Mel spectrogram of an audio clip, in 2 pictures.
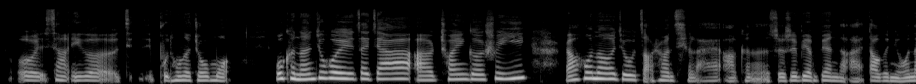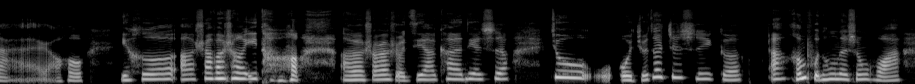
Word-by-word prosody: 呃， 190 Hz, -7 st, -5 dB
像 195 Hz, -4 st, -6 dB
一 180 Hz, -, -5 dB
个 185 Hz, -1 st, -6 dB, 0.4 s
普 -, -, -6 dB
通 190 Hz, +2 st, -3 dB
的 190 Hz, -, -2 dB
周 185 Hz, 0 st, -3 dB
末， 180 Hz, -3 st, -5 dB, 0.4 s
我 265 Hz, +1 st, +2 dB
可 270 Hz, -1 st, +2 dB
能 235 Hz, 0 st, +3 dB
就 290 Hz, 0 st, +2 dB
会 270 Hz, -2 st, +4 dB
在 255 Hz, 0 st, -2 dB
家， 255 Hz, +1 st, +1 dB
啊， 200 Hz, -4 st, -2 dB
穿 230 Hz, +4 st, -4 dB
一 -, -, -2 dB
个 230 Hz, -1 st, -2 dB
睡 260 Hz, +3 st, -2 dB
衣， 290 Hz, +4 st, +1 dB, 0.4 s
然 195 Hz, +3 st, 0 dB
后 280 Hz, -, +2 dB
呢， 260 Hz, -2 st, +4 dB
就 225 Hz, -3 st, -2 dB
早 -, -, -7 dB
上 190 Hz, -2 st, -5 dB
起 165 Hz, -1 st, -11 dB
来， 165 Hz, +2 st, -11 dB
啊， 155 Hz, -3 st, -9 dB
可 165 Hz, -, -11 dB
能 -, -, -9 dB
随 170 Hz, -, -7 dB
随 185 Hz, +3 st, -4 dB
便 185 Hz, -1 st, -3 dB
便 180 Hz, -1 st, -5 dB
的， 155 Hz, -, -7 dB
哎， 135 Hz, -1 st, -10 dB
倒 175 Hz, -1 st, -2 dB
个 165 Hz, -, -6 dB
牛 155 Hz, -1 st, -3 dB
奶， 170 Hz, +1 st, -7 dB
然 155 Hz, -, -9 dB
后 170 Hz, +1 st, -2 dB, 0.3 s
一 205 Hz, -, +1 dB
喝 240 Hz, +3 st, +1 dB
啊， 230 Hz, +1 st, 0 dB
沙 270 Hz, +2 st, +3 dB
发 270 Hz, 0 st, +8 dB
上 270 Hz, -1 st, +6 dB
一 265 Hz, -, +2 dB
躺， -, -, +2 dB, 0.4 s
啊， 205 Hz, +1 st, +2 dB
刷 215 Hz, +1 st, -1 dB
刷 225 Hz, +1 st, +4 dB
手 190 Hz, -5 st, -1 dB
机 210 Hz, +6 st, -1 dB
啊， 215 Hz, 0 st, 0 dB
看 245 Hz, +3 st, -1 dB
看 235 Hz, -1 st, 0 dB
电 245 Hz, -1 st, 0 dB
视 255 Hz, +2 st, 0 dB
啊， 250 Hz, -, -4 dB, 0.4 s
就 315 Hz, -1 st, +5 dB, 0.3 s
我 200 Hz, 0 st, +4 dB
觉 205 Hz, +2 st, -2 dB
得 340 Hz, +5 st, +3 dB
这 325 Hz, -1 st, 0 dB
是 270 Hz, -5 st, -5 dB
一 250 Hz, -, -2 dB
个， 210 Hz, -3 st, -2 dB, 0.3 s
啊， 245 Hz, +2 st, +2 dB
很 265 Hz, +2 st, +8 dB
普 305 Hz, -, +4 dB
通 235 Hz, +3 st, +3 dB
的 240 Hz, -, +3 dB
生 230 Hz, +1 st, 0 dB
活 200 Hz, -, -2 dB
啊。 185 Hz, +3 st, 0 dB
225 Hz, 260 characters per minute, -24 LUFS, 185-255 Hz, 0.4 s, 发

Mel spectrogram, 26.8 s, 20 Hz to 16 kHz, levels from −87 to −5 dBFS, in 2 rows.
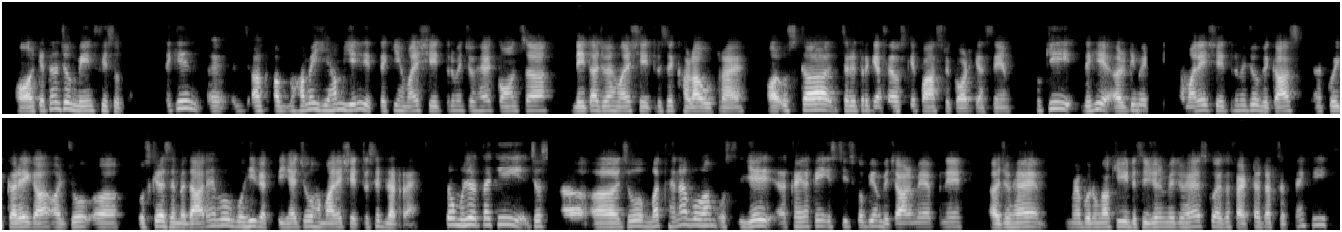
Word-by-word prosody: और 70 Hz, -, +5 dB
कहते 160 Hz, +6 st, -3 dB
है -, -, 0 dB
ना -, -, -8 dB
जो -, -, -2 dB
मेन 155 Hz, +1 st, +1 dB
फ़ीसद, 150 Hz, -4 st, -5 dB, 0.5 s
लेकिन 220 Hz, +4 st, -1 dB
अ, -, -, -1 dB, 0.4 s
अब 155 Hz, 0 st, -3 dB
अब, 150 Hz, -1 st, 0 dB
हमें 200 Hz, +5 st, +1 dB
हम 180 Hz, +2 st, -2 dB
ये 175 Hz, -, +1 dB
नहीं 200 Hz, -, -4 dB
देखते 155 Hz, -3 st, -2 dB
कि 165 Hz, -, -10 dB
हमारे 150 Hz, +1 st, 0 dB
क्षेत्र 150 Hz, -1 st, -3 dB
में 160 Hz, -, -8 dB
जो 150 Hz, -, -6 dB
है 150 Hz, +2 st, 0 dB
कौन-सा 150 Hz, +2 st, +2 dB, 0.3 s
नेता 145 Hz, +2 st, +5 dB
जो 150 Hz, -1 st, -1 dB
है 150 Hz, -, +2 dB
हमारे 145 Hz, 0 st, +1 dB
क्षेत्र 145 Hz, -1 st, -3 dB
से 155 Hz, +2 st, -3 dB
खड़ा 140 Hz, -2 st, +4 dB
उठ 135 Hz, -1 st, -2 dB
रहा 130 Hz, -, +5 dB
है। -, -, -1 dB, 0.2 s
और -, -, +5 dB
उसका 170 Hz, +2 st, +3 dB, 0.3 s
चरित्र 155 Hz, +1 st, -2 dB
कैसा 145 Hz, 0 st, +1 dB
है 150 Hz, -, +4 dB
उसके 150 Hz, +2 st, -7 dB
पास्ट 70 Hz, 0 st, +3 dB
रिकॉर्ड 135 Hz, 0 st, -1 dB
कैसे -, -, -4 dB
है? -, -, 0 dB
क्योंकि 175 Hz, +9 st, -5 dB
देखिए 180 Hz, +7 st, +2 dB
अल्टीमेटली 170 Hz, +5 st, -2 dB, 0.2 s
हमारे 145 Hz, +4 st, +2 dB
क्षेत्र 155 Hz, -2 st, -5 dB
में 165 Hz, -, -7 dB
जो 175 Hz, +1 st, -3 dB
विकास 140 Hz, 0 st, +2 dB, 0.2 s
अ, -, -, -8 dB
कोई 150 Hz, 0 st, -1 dB
करेगा 140 Hz, 0 st, +6 dB
और 145 Hz, -2 st, -1 dB
जो 155 Hz, +1 st, 0 dB
अ, 135 Hz, -1 st, 0 dB, 0.2 s
उसके 155 Hz, +4 st, 0 dB
लिए 170 Hz, -, +7 dB
ज़िम्मेदार 135 Hz, -1 st, +3 dB
है 185 Hz, -, -2 dB
वो 195 Hz, +1 st, 0 dB
वही 165 Hz, +3 st, +1 dB
व्यक्ति 135 Hz, -, -2 dB
है 140 Hz, -, +3 dB
जो 165 Hz, +3 st, -3 dB
हमारे 135 Hz, -1 st, +3 dB
क्षेत्र 135 Hz, -1 st, -2 dB
से 175 Hz, -, -3 dB
लड़ 130 Hz, -5 st, +2 dB
रहा -, -, -2 dB
है। -, -, -12 dB, 0.3 s
तो 215 Hz, -, +3 dB
मुझे 205 Hz, +1 st, +4 dB
लगता 210 Hz, 0 st, +3 dB
है -, -, +1 dB
कि 220 Hz, -3 st, -1 dB
जस्ट 170 Hz, 0 st, -4 dB
अ 140 Hz, 0 st, +1 dB
अ, 140 Hz, 0 st, +6 dB
जो 175 Hz, +2 st, -1 dB
मत 175 Hz, +1 st, +2 dB
है 150 Hz, -, -4 dB
ना 210 Hz, -, +2 dB
वो 200 Hz, -2 st, 0 dB
हम 190 Hz, 0 st, 0 dB
उस -, -, -22 dB
ये 185 Hz, +3 st, +5 dB, 0.3 s
कहीं 155 Hz, 0 st, +2 dB
न -, -, 0 dB
कहीं 175 Hz, +1 st, -2 dB
इस 160 Hz, -, -10 dB
चीज़ 160 Hz, -2 st, -11 dB
को 165 Hz, -, -4 dB
भी 170 Hz, -, -2 dB
हम 170 Hz, -, -5 dB
विचार 135 Hz, 0 st, +2 dB
में 145 Hz, +1 st, -1 dB
अपने 145 Hz, 0 st, -2 dB, 0.4 s
अ, -, -, +6 dB
जो 140 Hz, +2 st, -3 dB
है 145 Hz, +2 st, +5 dB, 0.5 s
मैं 140 Hz, -, -1 dB
बोलूँगा 140 Hz, 0 st, +1 dB
की 160 Hz, 0 st, +1 dB
डिसीज़न 145 Hz, +1 st, -2 dB
में 150 Hz, 0 st, -3 dB
जो 140 Hz, -1 st, -5 dB
है 155 Hz, +3 st, +2 dB
इसको 170 Hz, -, -3 dB
एज़ 145 Hz, 0 st, -2 dB
ए -, -, -4 dB
फैक्टर 145 Hz, +2 st, +2 dB
रख 145 Hz, 0 st, -2 dB
सकते 135 Hz, +5 st, -9 dB
हैं 185 Hz, -, -9 dB
कि 210 Hz, 0 st, -8 dB
150 Hz, 260 wpm, -25 LUFS, 140-170 Hz, 0.5 s, लिए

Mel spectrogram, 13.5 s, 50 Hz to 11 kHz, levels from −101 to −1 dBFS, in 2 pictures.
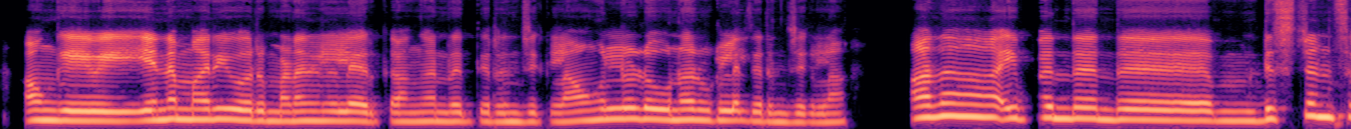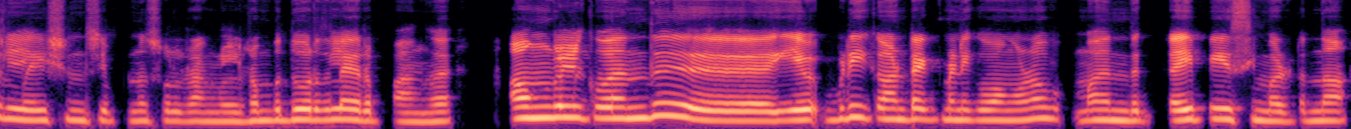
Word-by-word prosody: அவங்க 210 Hz, 0 st, +1 dB
எ 200 Hz, 0 st, +5 dB, 0.2 s
என்ன 225 Hz, +2 st, +3 dB
மாரி 225 Hz, +1 st, +1 dB
ஒரு 205 Hz, -, -1 dB
மனநிலையில 200 Hz, 0 st, -1 dB
இருக்காங்கன்னு 190 Hz, +1 st, -6 dB
தெரிஞ்சுக்கலாம். 185 Hz, 0 st, -6 dB
அவங்களோட 235 Hz, +3 st, 0 dB
உணர்வுகள 215 Hz, -1 st, -1 dB
தெரிஞ்சுக்கலாம். 175 Hz, -1 st, -8 dB, 0.4 s
ஆனா, 285 Hz, +3 st, +4 dB, 0.3 s
இப்போ 245 Hz, +1 st, -9 dB
இந்த 245 Hz, 0 st, +1 dB
இந்த 225 Hz, 0 st, -1 dB, 0.7 s
டிஸ்டன்ஸ் 275 Hz, +3 st, +1 dB
ரிலேஷன்ஷிப்னு 205 Hz, -2 st, -4 dB
சொல்றாங்கல்ல, 190 Hz, -1 st, -6 dB
ரொம்ப 210 Hz, +2 st, -3 dB
தூரத்தில 230 Hz, 0 st, +2 dB
இருப்பாங்க. 185 Hz, -2 st, -7 dB, 0.4 s
அவங்களுக்கு 260 Hz, 0 st, +4 dB
வந்து, 255 Hz, +5 st, +2 dB, 0.7 s
எப்டி 225 Hz, +4 st, 0 dB
கான்டாக்ட் 230 Hz, -1 st, +1 dB
பண்ணிக்குவாங்கன்னா, 215 Hz, +1 st, -3 dB, 0.2 s
ம 215 Hz, -, -1 dB
இந்த 205 Hz, -1 st, -2 dB, 0.2 s
கைபேசி 230 Hz, +1 st, +2 dB
மட்டும் 200 Hz, +1 st, -6 dB
தான், 200 Hz, +1 st, -3 dB
215 Hz, 140 wpm, -20 LUFS, 195-230 Hz, 0.7 s, எ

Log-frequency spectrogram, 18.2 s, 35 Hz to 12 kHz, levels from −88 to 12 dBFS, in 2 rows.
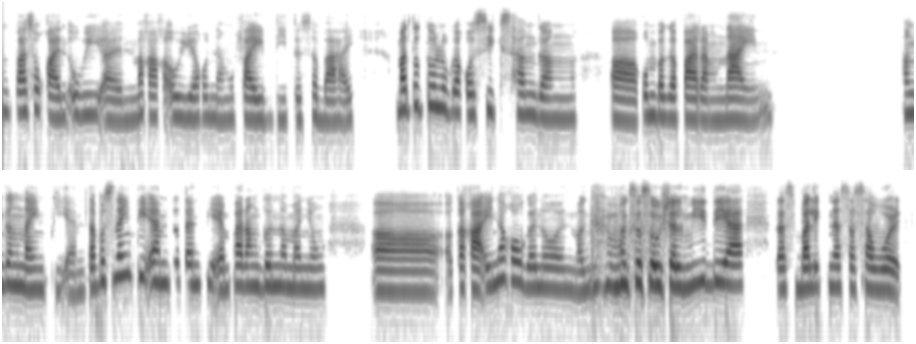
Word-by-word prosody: pasukan, 255 Hz, -5 st, 0 dB
uwian, 205 Hz, -5 st, -7 dB
makakauwi 225 Hz, -2 st, -5 dB
ako 220 Hz, -, -12 dB
ng 205 Hz, -1 st, -14 dB
5:00 205 Hz, -2 st, -1 dB
dito 205 Hz, 0 st, -16 dB
sa 225 Hz, +3 st, -11 dB
bahay, 190 Hz, -1 st, -4 dB, 0.5 s
matutulog 300 Hz, 0 st, +1 dB
ako, 245 Hz, +1 st, -4 dB
6:00 270 Hz, +1 st, -6 dB
hanggang, 215 Hz, -4 st, -5 dB, 0.4 s
ah, 200 Hz, -2 st, +3 dB
kumbaga 225 Hz, -2 st, -3 dB
parang 205 Hz, -2 st, +2 dB
9:00. 210 Hz, +4 st, +1 dB, 1.3 s
Hanggang 250 Hz, 0 st, -2 dB
9:00 225 Hz, -1 st, 0 dB
PM. 200 Hz, -3 st, -13 dB
Tapos 235 Hz, +6 st, 0 dB
9:00 350 Hz, +1 st, +3 dB
PM 285 Hz, -5 st, +1 dB
to 275 Hz, +1 st, -7 dB
10:00 260 Hz, -1 st, -1 dB
PM, 225 Hz, -4 st, -2 dB
parang 245 Hz, -1 st, +1 dB
do'n 245 Hz, -1 st, -1 dB
naman 230 Hz, -1 st, -5 dB
yung, 225 Hz, 0 st, -9 dB, 0.5 s
ah, 205 Hz, -1 st, 0 dB, 0.2 s
kakain 230 Hz, +1 st, +6 dB
ako 295 Hz, -4 st, +1 dB
gano'n, 230 Hz, -1 st, -4 dB
mag 205 Hz, +1 st, -6 dB, 0.2 s
mag-so-social 255 Hz, -1 st, +5 dB
media, 265 Hz, 0 st, +5 dB, 0.3 s
'tas 225 Hz, 0 st, -1 dB
balik 230 Hz, +1 st, +6 dB
na 235 Hz, -, +2 dB
sa 235 Hz, 0 st, -4 dB
sa 230 Hz, +1 st, 0 dB
work. 220 Hz, -4 st, +1 dB
230 Hz, 140 wpm, -25 LUFS, 210-250 Hz, 1.3 s, kakain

